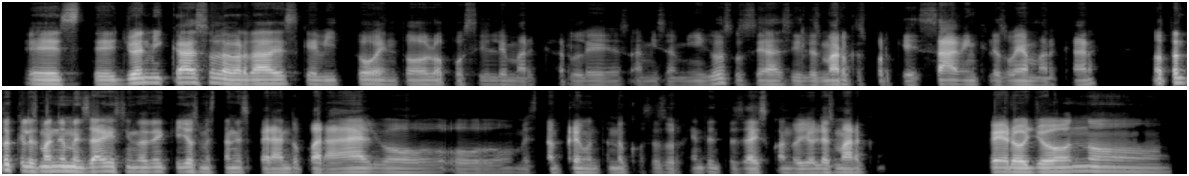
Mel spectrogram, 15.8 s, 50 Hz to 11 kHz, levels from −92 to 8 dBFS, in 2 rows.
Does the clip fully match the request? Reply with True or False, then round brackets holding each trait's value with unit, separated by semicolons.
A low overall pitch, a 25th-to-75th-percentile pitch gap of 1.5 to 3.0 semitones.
True (105 Hz; 2.7 semitones)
